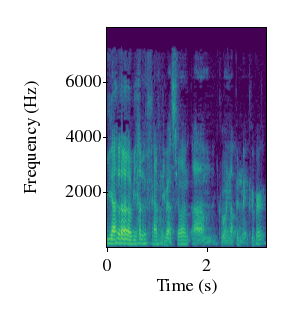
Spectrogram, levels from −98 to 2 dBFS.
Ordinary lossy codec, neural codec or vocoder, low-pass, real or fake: MP3, 48 kbps; vocoder, 22.05 kHz, 80 mel bands, HiFi-GAN; 7.2 kHz; fake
